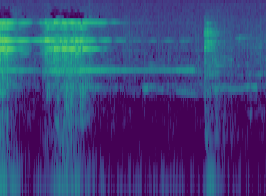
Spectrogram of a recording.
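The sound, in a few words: telephone ringing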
